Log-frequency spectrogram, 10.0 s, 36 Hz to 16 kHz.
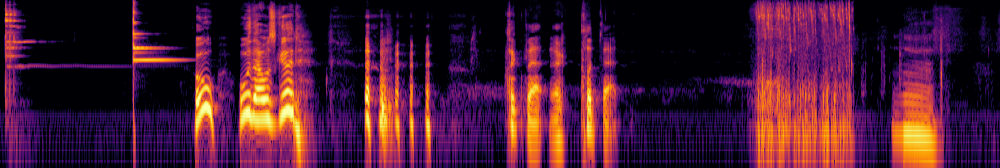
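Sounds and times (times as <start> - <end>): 
glasses clinking in a toast: 0.0 - 2.0
speech: 2.0 - 4.1, 5.1 - 6.2, 9.0 - 9.5.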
